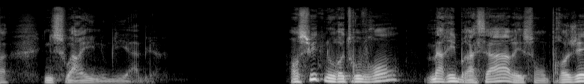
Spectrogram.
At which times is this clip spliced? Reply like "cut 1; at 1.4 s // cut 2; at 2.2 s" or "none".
cut 1; at 2.9 s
